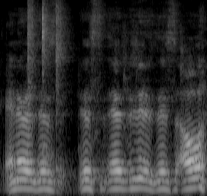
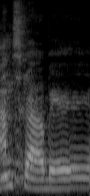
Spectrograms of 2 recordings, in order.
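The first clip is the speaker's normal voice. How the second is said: male speaker's fake, put-on feminine voice; 2 semitones higher, 6 dB quieter than usual. Retelling how the man at the door answered: imitating a man doing "the voice". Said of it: "then he does the voice".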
